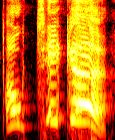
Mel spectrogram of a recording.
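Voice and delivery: loud, high, drawn-out exclamation; excited outburst. Real, not acted. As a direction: shout with delight at suddenly remembering. Delighted outburst on remembering Tigger.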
